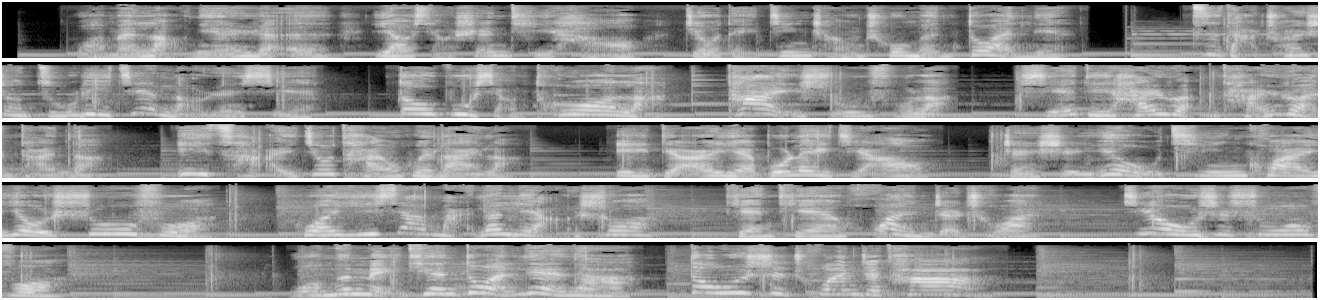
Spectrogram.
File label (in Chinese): 电视广告老年音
